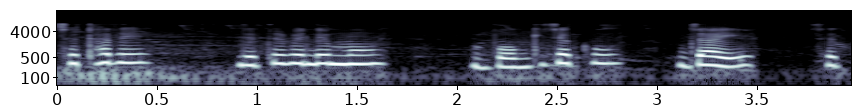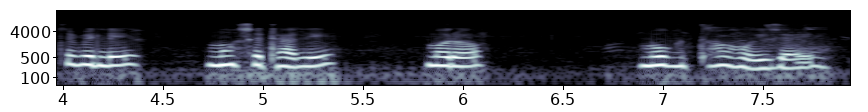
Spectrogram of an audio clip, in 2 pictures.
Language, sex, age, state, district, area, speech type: Odia, female, 18-30, Odisha, Balangir, urban, spontaneous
